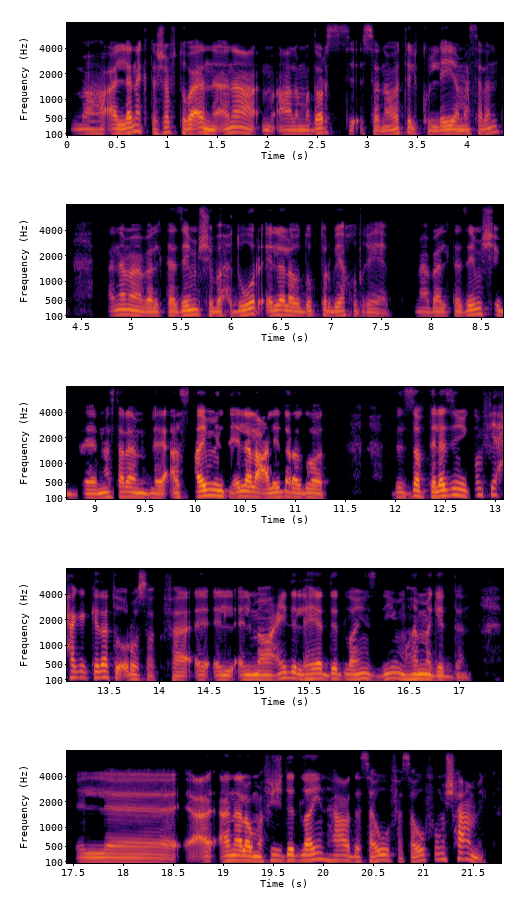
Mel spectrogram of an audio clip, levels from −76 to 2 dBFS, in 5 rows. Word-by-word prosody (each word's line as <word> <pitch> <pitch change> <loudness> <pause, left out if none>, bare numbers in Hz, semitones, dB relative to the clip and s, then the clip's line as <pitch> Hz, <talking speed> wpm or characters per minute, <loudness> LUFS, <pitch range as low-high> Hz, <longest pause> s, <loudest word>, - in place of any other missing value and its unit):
ما 105 0 -6
هو - - +1
اللي 110 +2 +3
أنا 135 - +2
اكتشفته 130 -3 -4
بقى 115 - +5
إن 105 -2 +2
أنا 125 -3 0
م 95 -2 -8
على 95 0 -3
مدار 95 +6 -1
س 130 -1 -10
سنوات 95 +6 -3
الكُلّية 100 +1 -1
مثلًا 105 +7 -4 0.5
أنا 125 +4 -1
ما 120 -4 +1
بالتزمش 105 +5 0
بحضور 110 +8 0
إلا 125 +3 +1
لو 110 -3 +2
الدكتور 115 +3 -4
بياخد 110 +2 -3
غياب، 90 -6 -7 0.2
ما 100 - -8
بالتزمش 105 +8 -3 0.2
بمثلًا 115 +1 +1 0.2
بassignment 130 +3 +3
إلا 135 +3 +6
اللي 130 - +7
عليه 110 +3 +4
درجات، 110 -3 0 0.6
بالضبط، 120 +3 +1
لازم 150 +5 +5
يكون 155 +3 -3
في 170 0 -4
حاجة 155 -1 +1
كده 155 +2 +2
تقرُصك. 110 - -2
ف - - -11
أ 100 0 0
ال 110 0 -2
المواعيد 110 +5 +1
اللي 120 -5 +1
هي 130 +2 +4
الdeadlines 120 -2 -1
دي 130 +6 -3
مهمة 120 -1 +2
جدًا، 85 -7 -3 0.4
ال 105 0 -2 0.8
ع - - +1
أنا 130 0 +5
لو 125 -1 +6
ما 115 -1 +2
فيش 135 +4 -3
deadline 140 +4 +2
هاقعد 130 -2 -1
أسوِّف، 130 +6 -2
أسوِّف، 135 +7 -4
ومش 155 +2 0
هاعمل. 160 - -1
115 Hz, 170 wpm, -25 LUFS, 105-130 Hz, 0.8 s, اللي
